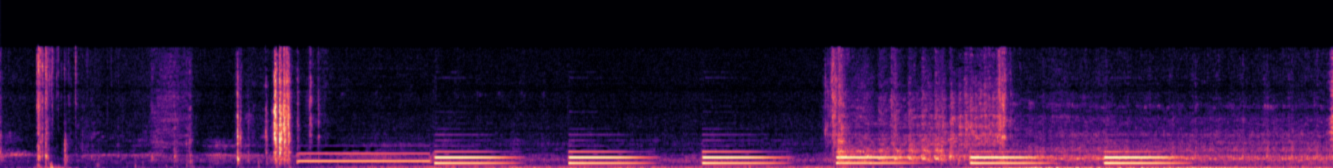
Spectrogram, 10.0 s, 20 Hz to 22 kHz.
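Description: Warning chimes in a 2003 Ford F-350's cab as the key is turned: one longer tone, then a two-note chime repeating about once a second. About seven seconds in, the truck's 6.0 turbo-diesel V8 starts and runs at idle, its rumble clearly louder from then on.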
